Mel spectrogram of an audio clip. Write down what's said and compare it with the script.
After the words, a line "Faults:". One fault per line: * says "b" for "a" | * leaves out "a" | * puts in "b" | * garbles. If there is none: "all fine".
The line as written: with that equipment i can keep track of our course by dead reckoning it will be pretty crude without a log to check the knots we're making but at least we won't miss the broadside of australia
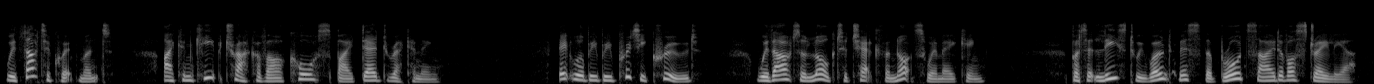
with that equipment i can keep track of our course by dead reckoning it will be be pretty crude without a log to check the knots we're making but at least we won't miss the broadside of australia
Faults:
* puts in "be"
